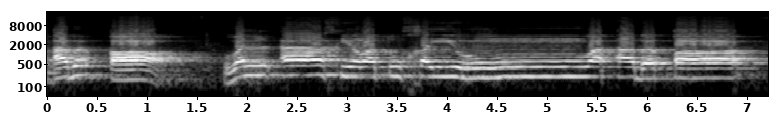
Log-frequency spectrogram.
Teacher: یہاں پر دیکھیں تنوین کے بعد واو ہے, یہاں پر ادغام ہوگا اور یہاں پر قلقلہ ہوگا با میں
